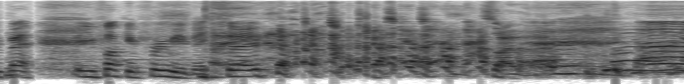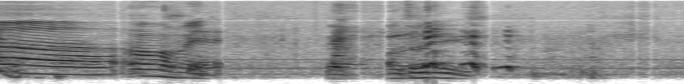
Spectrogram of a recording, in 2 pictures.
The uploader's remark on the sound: A technical issue has struck the Rival Show. Due to the interference of a feline (yes a cat) things didn't quite go to plan. Unfortunately the sound quality just isn't what we're used.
